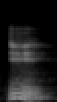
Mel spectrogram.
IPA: i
